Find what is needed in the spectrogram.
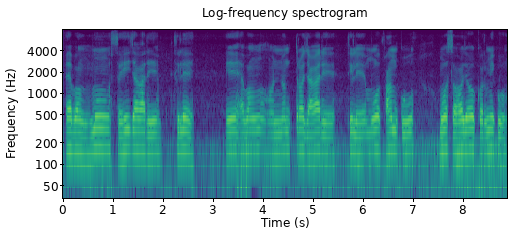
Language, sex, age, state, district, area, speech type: Odia, male, 18-30, Odisha, Balangir, urban, spontaneous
